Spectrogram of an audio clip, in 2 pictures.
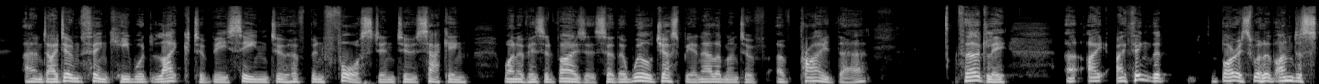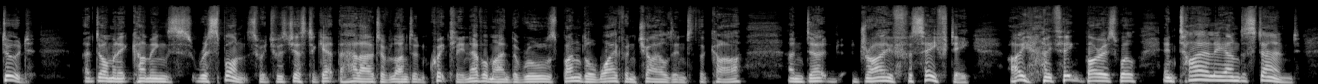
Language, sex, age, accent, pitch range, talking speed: English, male, 60-79, British, 115-150 Hz, 175 wpm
